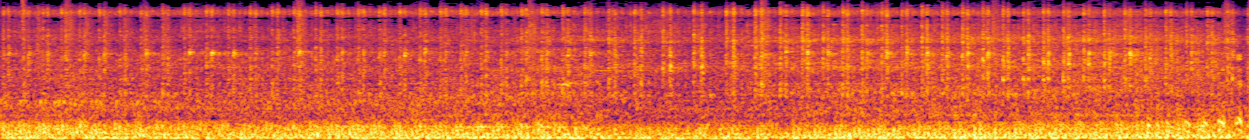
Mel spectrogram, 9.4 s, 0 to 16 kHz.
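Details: 1986 Chevy Caprice box body, bought used, at first start: ragged, uneven idle with loud raspy chuffing and clatter. Runs rough, likely from a leaking exhaust; cause unconfirmed.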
